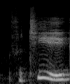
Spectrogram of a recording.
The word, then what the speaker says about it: fatigue: have the word fatigue fatigue has second syllable stress so while crazy is long and short fatigue is short and long so teague is the stress syllable again we have our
